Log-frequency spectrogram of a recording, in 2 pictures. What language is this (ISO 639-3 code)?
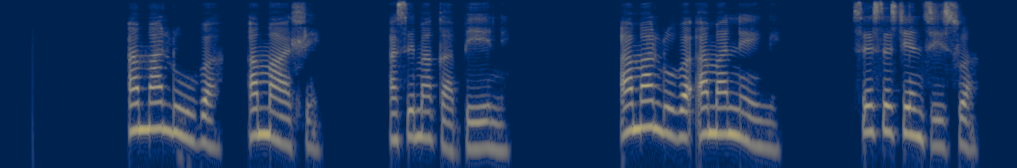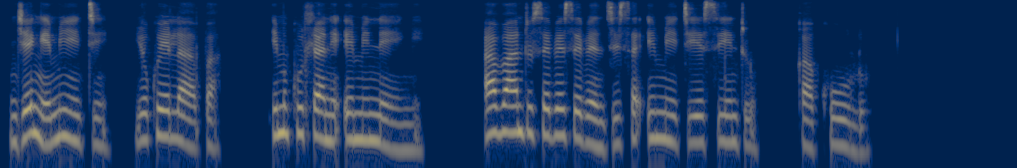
nde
